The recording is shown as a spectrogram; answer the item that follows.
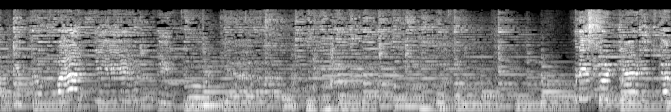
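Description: Peruvian Andean harp plucked in a slow huayno, bass notes and chords under a higher melody line that glides between notes, carried by a violin.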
